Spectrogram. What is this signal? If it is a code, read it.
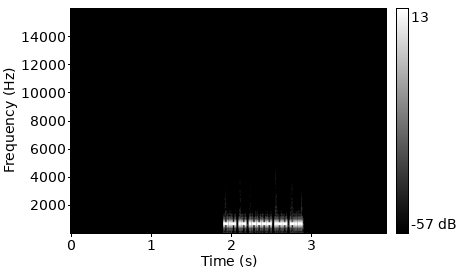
Morse code, heard as a keyed tone, about 77 wpm, 700 Hz. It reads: KA1WB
